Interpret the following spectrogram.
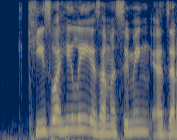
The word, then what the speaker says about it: Kiswahili: So Amina is telling us that it's not Swahili, it's Kiswahili, as I'm assuming.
